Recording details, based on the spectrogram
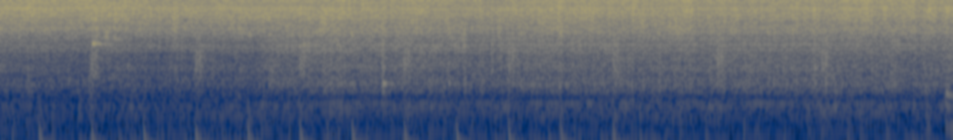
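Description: Cubes frying in hot oil over a high flame, a dense, loud, continuous sizzle with repeated low bubbling pops and no voices.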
